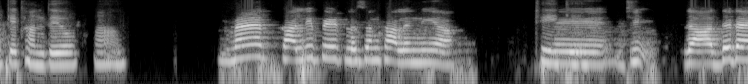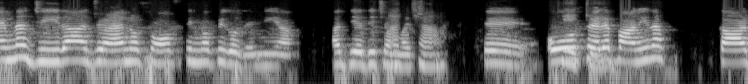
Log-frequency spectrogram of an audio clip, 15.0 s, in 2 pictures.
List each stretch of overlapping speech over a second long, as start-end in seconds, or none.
none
